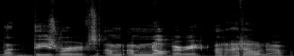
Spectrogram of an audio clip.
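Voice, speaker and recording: A man's voice: sits low, normal speed, sharp tone. A man giving a casual, rambling gameplay tour as host, self-deprecating and a little grumbly, sounding chesty from a cough. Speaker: host of a gaming video.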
